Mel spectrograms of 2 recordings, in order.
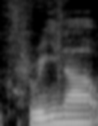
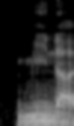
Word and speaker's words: Mina: gedacht habt übrigens ne viele Leute denken das heißt thina oder wird thina ausgesprochen weil das Packaging mäßig wo ist denn die Box hier ist das Logo und wenn das so geschrieben ist denken dann die Leute weil D eine dre davor ist wird es thina ausgesprochen oder so es heißt aber Mina hier seht ihr das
